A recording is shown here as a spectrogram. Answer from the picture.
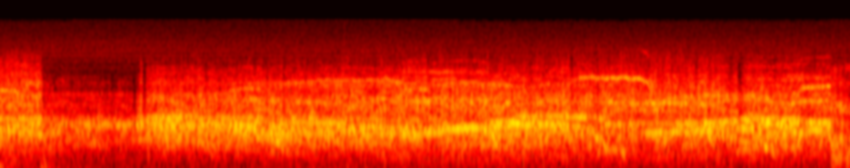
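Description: Studio audience cheering and clapping, many voices yelling at once over steady applause, with a brief dip about a second in.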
